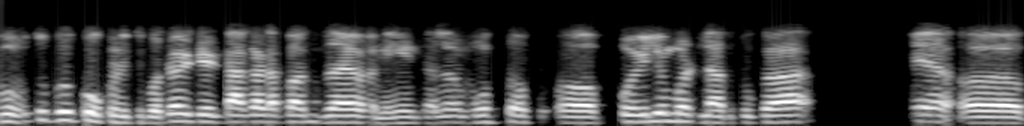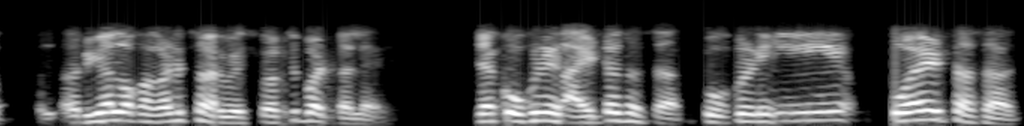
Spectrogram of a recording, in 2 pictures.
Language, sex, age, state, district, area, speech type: Goan Konkani, male, 18-30, Goa, Quepem, rural, conversation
